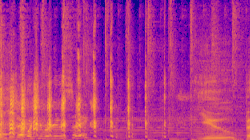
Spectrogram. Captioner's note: laughs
